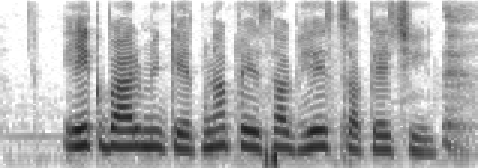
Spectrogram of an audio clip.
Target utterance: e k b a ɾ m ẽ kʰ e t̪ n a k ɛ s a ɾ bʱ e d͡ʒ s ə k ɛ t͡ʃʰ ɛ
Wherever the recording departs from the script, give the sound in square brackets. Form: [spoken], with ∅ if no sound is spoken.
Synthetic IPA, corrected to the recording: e k b a ɾ m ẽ [k] e t̪ n a [p] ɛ s a [∅] bʱ e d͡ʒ s ə k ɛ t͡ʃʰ [i]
